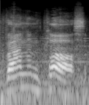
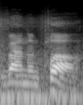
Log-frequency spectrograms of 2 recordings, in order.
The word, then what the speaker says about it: Vanden Plas: of debate over it but van and plus originates from the Flemish speaking part of Belgium so pronouncing the S should be correct I was probably yesterday years old when I stopped calling it van and Pla so who were van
